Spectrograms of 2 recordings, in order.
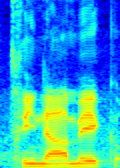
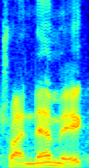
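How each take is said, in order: First: It is pronounced with German sounds. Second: It is pronounced with English sounds. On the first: "the German one is Trinamic" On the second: "we are an international company"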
